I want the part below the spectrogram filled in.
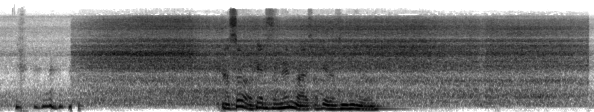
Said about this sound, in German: Das klingt irgendwie nach Straßenreinigung, aber es könnte natürlich irgendeine Maschine sein. Waschanlage, würde ich sagen. Automaschanlage.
